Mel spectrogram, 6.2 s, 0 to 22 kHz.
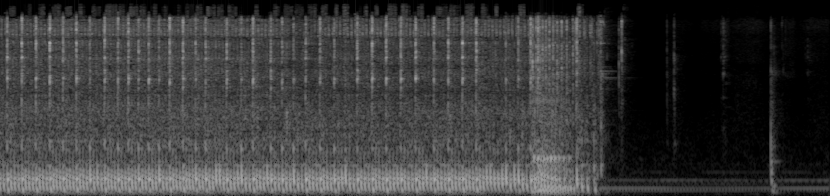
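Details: Poulan 3800 chainsaw, after fixing loose carburetor screws and tuning: idles with an uneven, blubbery burble about four seconds, then dies; sounds like it's loading up at idle; possible air leak elsewhere suspected.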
